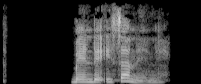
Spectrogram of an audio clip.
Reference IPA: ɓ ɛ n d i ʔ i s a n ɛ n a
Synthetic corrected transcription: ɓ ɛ n d ɛ ʔ i s a n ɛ n ɛ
